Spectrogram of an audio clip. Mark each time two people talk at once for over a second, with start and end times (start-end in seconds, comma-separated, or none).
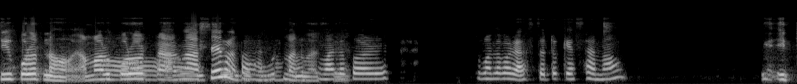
1.1-3.4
